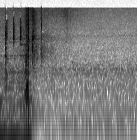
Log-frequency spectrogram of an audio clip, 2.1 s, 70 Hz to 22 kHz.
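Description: Background music that cuts off about half a second in on one sharp crack: a TaylorMade P790 7-iron striking a golf ball cleanly. After it comes a low, steady open-air background.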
